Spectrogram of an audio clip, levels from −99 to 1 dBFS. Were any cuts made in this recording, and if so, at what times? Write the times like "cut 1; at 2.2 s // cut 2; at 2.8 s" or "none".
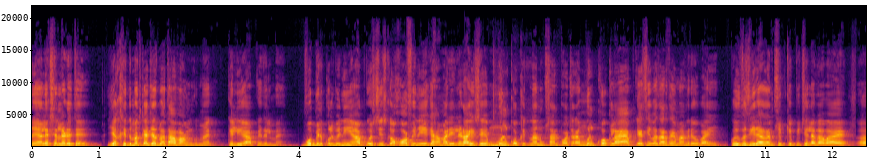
none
